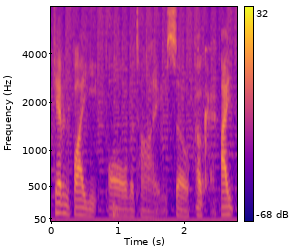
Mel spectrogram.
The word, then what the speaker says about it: Feige: and DC franchises do he's the new Kevin Fage but also he just does everything um not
